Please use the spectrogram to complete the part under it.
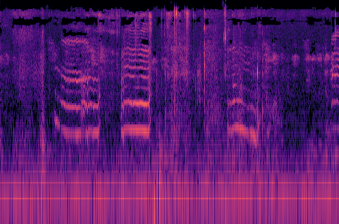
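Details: Pet cat meowing several times, with wavering, slightly bending cries spaced a second or two apart, a sharp knock midway, and faint voices and a low background drone.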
